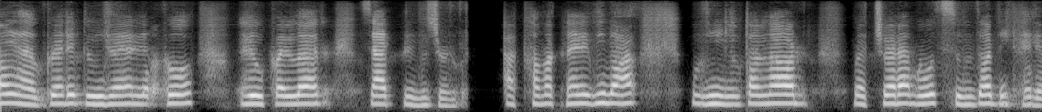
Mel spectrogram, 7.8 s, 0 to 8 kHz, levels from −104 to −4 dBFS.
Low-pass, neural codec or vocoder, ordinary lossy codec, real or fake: none; codec, 16 kHz, 0.5 kbps, FreqCodec, larger model; none; fake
